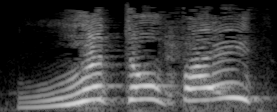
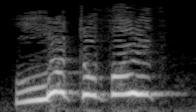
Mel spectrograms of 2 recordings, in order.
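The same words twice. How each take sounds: First: "little faith?" drawn out slowly, climbing high; "little faith?" stretched long and rising in disbelief; disbelieving question. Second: "Little faith?" cried out very high; "Little faith?" flung up to a high exclaiming cry; near-shouted disbelief. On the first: Incredulous repeat of Jesus' rebuke. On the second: Louder incredulous repeat. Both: Real, not acted.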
